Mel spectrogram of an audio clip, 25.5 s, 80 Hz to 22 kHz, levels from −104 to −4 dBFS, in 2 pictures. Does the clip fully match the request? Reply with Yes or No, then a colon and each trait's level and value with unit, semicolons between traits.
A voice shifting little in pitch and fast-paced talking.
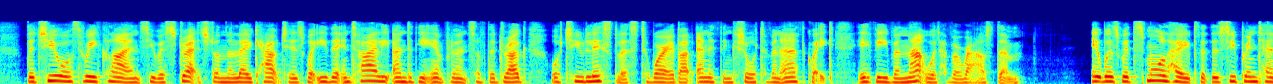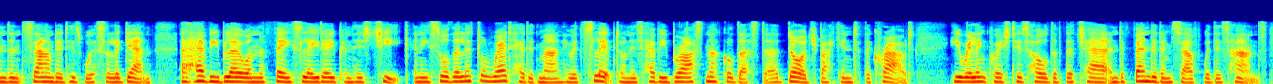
Yes: narrow, 2.2 semitones; fast, 225 wpm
